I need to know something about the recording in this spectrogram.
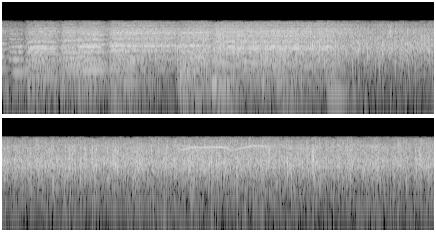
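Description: A swing orchestra with brass plays the closing chords of a song, and a studio audience applauds from about three seconds in to the end.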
